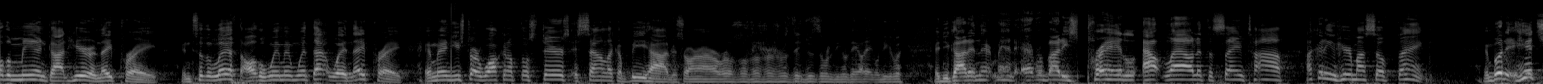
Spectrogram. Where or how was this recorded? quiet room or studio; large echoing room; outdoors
large echoing room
